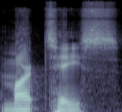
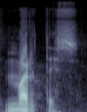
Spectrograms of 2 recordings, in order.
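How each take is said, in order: First: The t has a puff of air. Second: The t has no puff of air. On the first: The speaker calls it wrong. "we tend to pl- blow as we say it. So it's not martes" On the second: The speaker calls it right. "There's no blowing"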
